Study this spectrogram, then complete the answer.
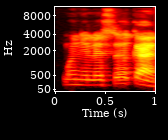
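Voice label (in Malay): "menyelesakan", Malay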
